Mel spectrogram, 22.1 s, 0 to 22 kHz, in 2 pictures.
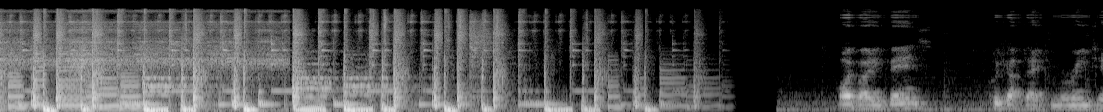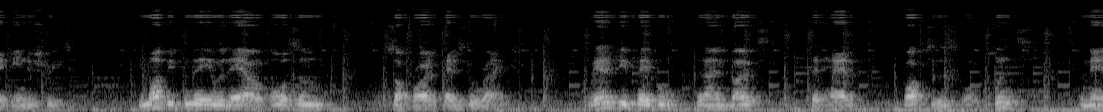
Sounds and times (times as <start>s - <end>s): Music: 0.0s - 7.4s, 9.4s - 22.0s
Speech: 8.4s - 11.8s, 12.4s - 16.1s, 16.9s - 22.0s.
